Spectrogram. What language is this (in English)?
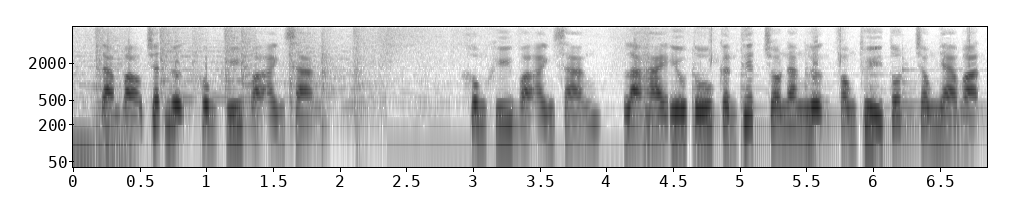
Vietnamese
